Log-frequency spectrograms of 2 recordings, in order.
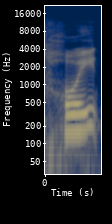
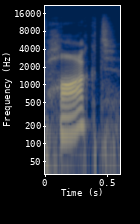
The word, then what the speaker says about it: Hoyt: think about it um i think it's pronounced hoyt instead of hawked oh good to know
